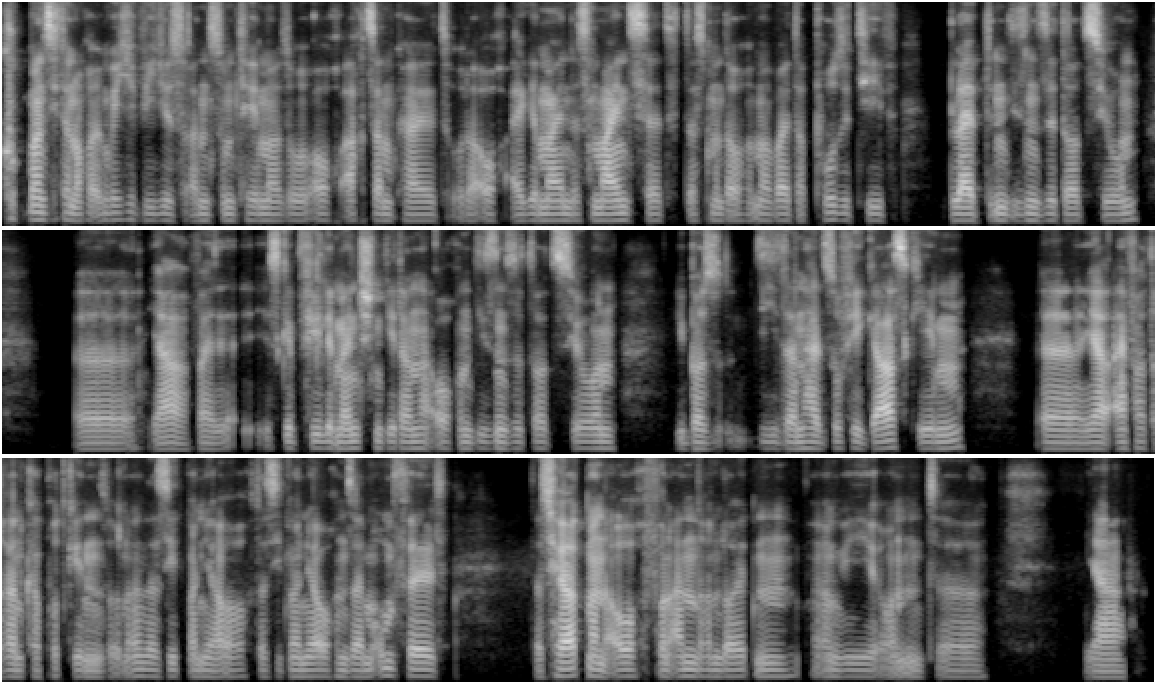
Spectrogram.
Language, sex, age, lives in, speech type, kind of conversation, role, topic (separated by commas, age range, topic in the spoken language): German, male, 25-29, Germany, conversation, advice, user, Wie kann ich meine Ziele klar priorisieren, wenn ich zu viele gleichzeitig verfolge?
